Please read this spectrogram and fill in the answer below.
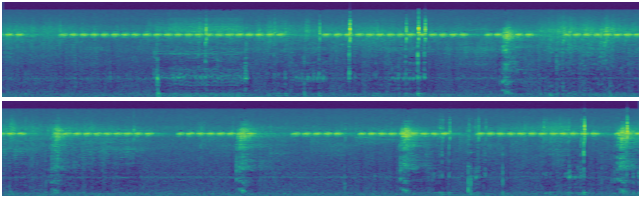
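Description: Forest insects trilling: a high-pitched, rapidly pulsed trill that comes in bursts of one to two seconds, each followed by a short gap, over and over. Brief sharp clicks or rustles break in about every two seconds.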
